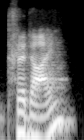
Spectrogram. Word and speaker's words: Prydain: I was definitely a reader before then, but I remember reading Lloyd Alexander's Chronicles of Prydain. And that's how it's pronounced.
